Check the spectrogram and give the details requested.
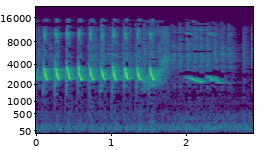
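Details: Greater green leafbird singing in the muntah isian kapas tembak putar style, meant to rouse rival birds: about ten sharp, bright chirped notes repeated rapidly, roughly six per second, then two softer downslurred whistles.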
